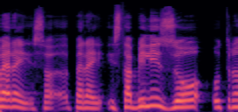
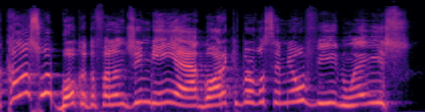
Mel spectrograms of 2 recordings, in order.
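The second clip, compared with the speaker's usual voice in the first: desabafo encenado, bem mais agudo; mock outburst, high-pitched telling-off; irritada; 6 semitones higher than usual. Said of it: "que ódio que dá isso". (desabafo irritado de brincadeira, voz aguda)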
